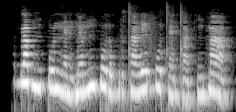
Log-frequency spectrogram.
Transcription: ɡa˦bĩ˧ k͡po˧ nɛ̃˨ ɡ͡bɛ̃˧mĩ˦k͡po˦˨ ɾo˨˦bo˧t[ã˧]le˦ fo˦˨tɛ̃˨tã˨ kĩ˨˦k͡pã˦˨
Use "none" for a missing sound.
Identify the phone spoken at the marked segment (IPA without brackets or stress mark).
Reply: ã˧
